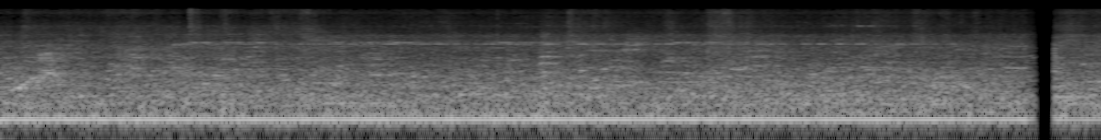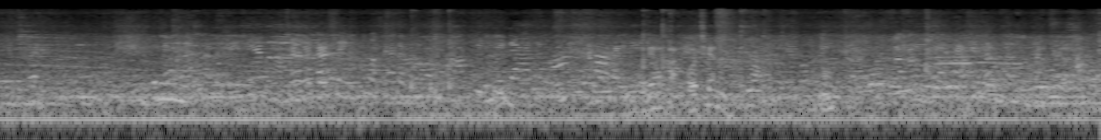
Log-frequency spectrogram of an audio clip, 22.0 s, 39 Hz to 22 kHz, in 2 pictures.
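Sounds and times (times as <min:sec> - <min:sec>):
indistinct voices of shoppers: 0:00.0 - 0:22.0.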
